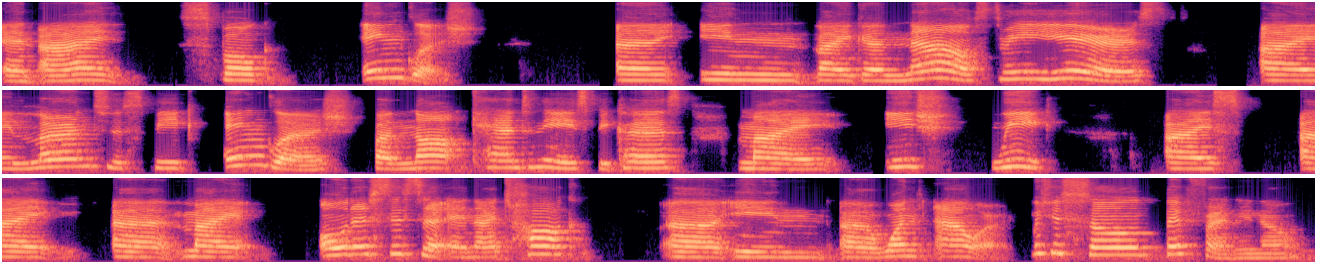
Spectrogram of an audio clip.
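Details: Adult who spoke Cantonese, English, Mandarin and Shanghainese and acquired aphasia in the USA; aphasia.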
